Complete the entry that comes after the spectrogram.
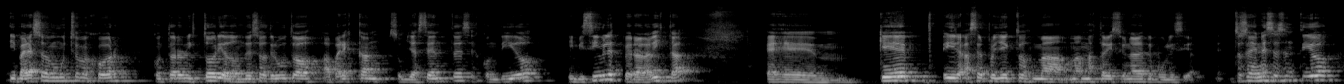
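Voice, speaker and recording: A man with a Chilean accent answering interview questions in a measured, deliberate, halting way. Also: mid-range voice. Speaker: interview guest, audio production executive. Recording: roomy, echoey sound.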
